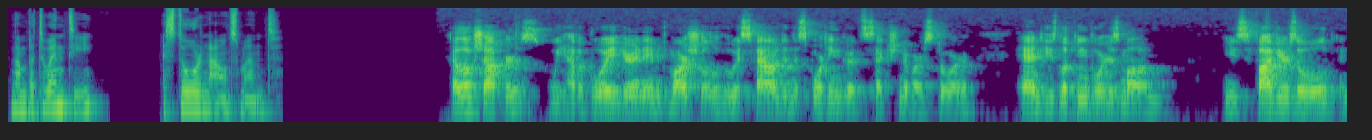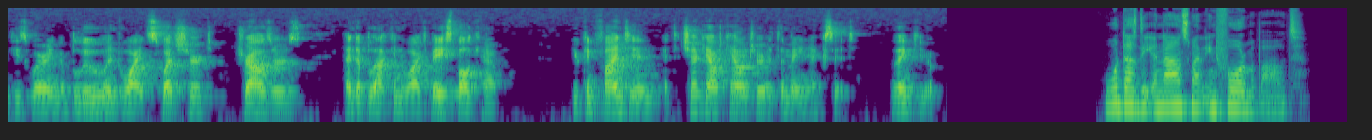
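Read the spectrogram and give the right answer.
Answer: A lost boy named Marshall who is looking for his mom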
